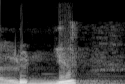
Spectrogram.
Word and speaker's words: Lunyu: Yang pertama judulnya Dasu, yang kedua Lunyu, bacanya misah ya, kalau disambung jadi Lunyu.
